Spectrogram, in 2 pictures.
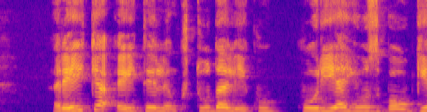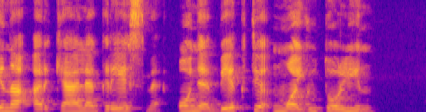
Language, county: Lithuanian, Vilnius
